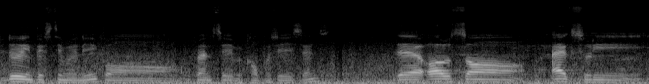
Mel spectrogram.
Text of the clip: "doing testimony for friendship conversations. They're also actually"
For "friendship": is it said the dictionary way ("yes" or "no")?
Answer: no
